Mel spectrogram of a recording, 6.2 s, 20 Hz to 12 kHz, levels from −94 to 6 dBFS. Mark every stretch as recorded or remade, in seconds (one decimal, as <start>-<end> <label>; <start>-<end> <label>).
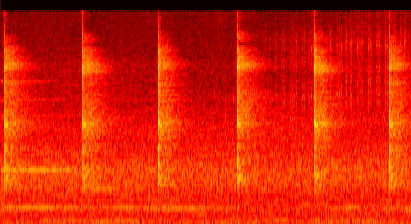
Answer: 0.0-6.2 recorded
